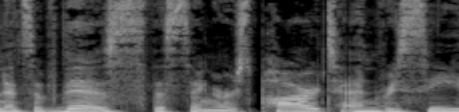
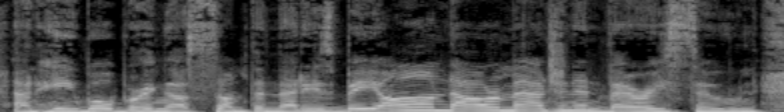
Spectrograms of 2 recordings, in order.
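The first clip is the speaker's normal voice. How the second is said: revival preaching; 3 semitones higher than usual. Acted. Preacher addresses stadium.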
